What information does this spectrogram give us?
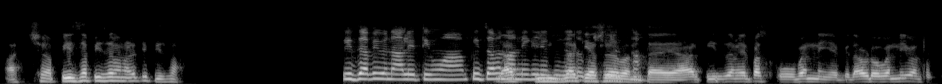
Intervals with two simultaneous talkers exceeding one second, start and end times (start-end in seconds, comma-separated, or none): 5.0-6.5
